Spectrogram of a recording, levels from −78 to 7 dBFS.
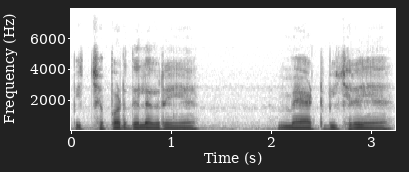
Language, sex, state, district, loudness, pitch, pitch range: Hindi, male, Uttar Pradesh, Shamli, -17 LUFS, 95 Hz, 95-100 Hz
